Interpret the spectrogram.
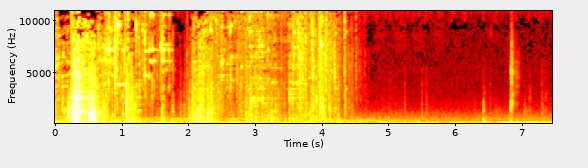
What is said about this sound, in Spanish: Dan rompe la ventana del piso superior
